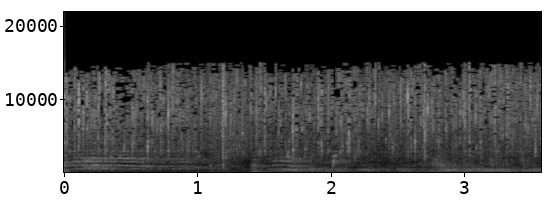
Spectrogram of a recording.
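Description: Whisky pours steadily into a container with a continuous, splashy trickle, fairly loud, running unbroken throughout with faint clinks and bubbling.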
